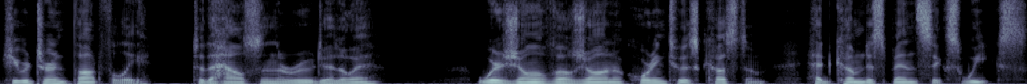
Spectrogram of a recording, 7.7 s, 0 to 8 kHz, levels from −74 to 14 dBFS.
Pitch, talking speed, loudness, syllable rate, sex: 95 Hz, 185 wpm, -19 LUFS, 5.4 syllables/s, male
